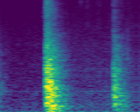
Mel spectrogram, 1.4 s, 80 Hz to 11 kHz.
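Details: Door lock actuation triggered from body control module via Thinkdiag 2 OBD-II scanner: two crisp, quick thunks about seven-tenths of a second apart, lock then unlock, clean and solid; the actuator works normally.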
